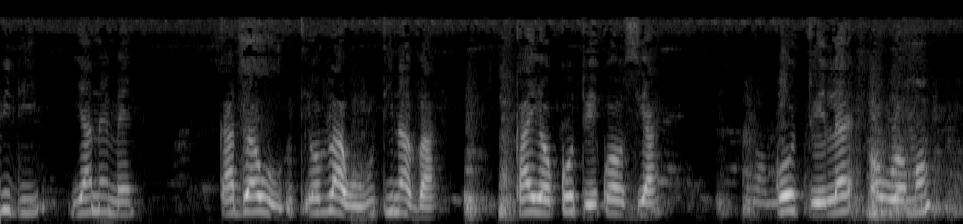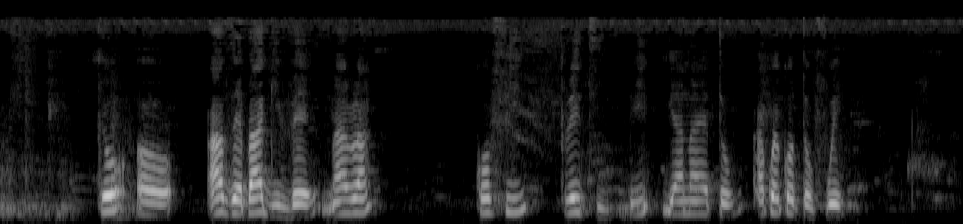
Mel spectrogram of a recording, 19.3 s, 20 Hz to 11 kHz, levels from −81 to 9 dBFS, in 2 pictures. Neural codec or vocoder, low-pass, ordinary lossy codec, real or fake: none; 9.9 kHz; MP3, 32 kbps; real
